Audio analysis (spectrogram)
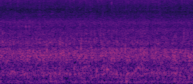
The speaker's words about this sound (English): But for now, I'll leave you with the sound of the stream.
